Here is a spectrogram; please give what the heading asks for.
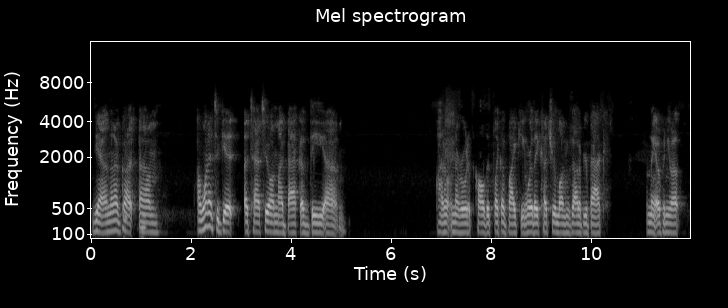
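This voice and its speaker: A woman guest with a deep voice, chatting casually and in a relaxed way on a live stream. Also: moderate pace, pauses often, lo-fi sound. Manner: relaxed, listing things off.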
